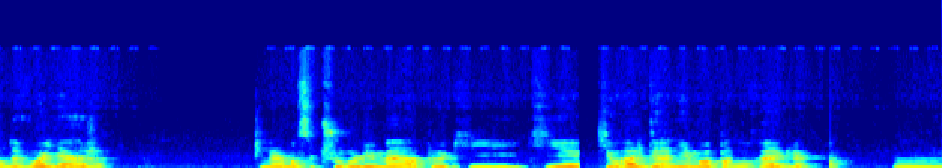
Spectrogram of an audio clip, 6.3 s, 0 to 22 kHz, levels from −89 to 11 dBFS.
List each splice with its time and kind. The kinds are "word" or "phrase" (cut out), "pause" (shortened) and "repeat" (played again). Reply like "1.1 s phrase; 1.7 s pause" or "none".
3.5 s word; 3.9 s word; 4.9 s word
